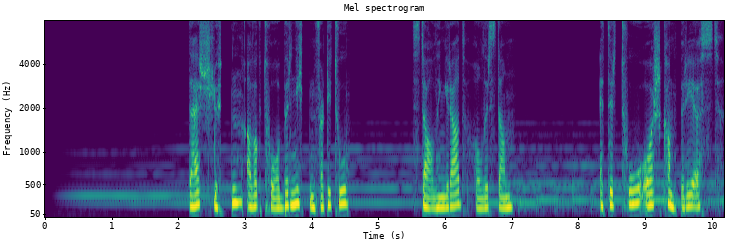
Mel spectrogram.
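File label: Norwegian dokumentar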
